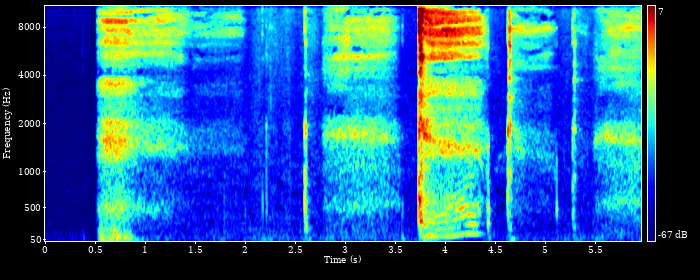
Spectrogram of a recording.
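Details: Persistent repeated coughing, self-described as the more one coughs the more one feels like coughing: several harsh coughs with rasping breaths between, one with a brief whistling tone.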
